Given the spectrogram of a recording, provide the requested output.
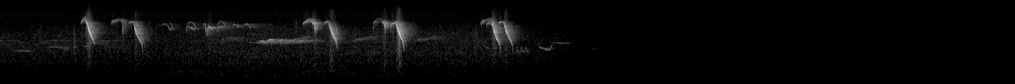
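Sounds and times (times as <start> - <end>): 
marsh tit sharp high downslurred calls: 0.0 - 5.8.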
